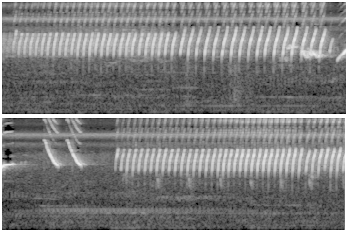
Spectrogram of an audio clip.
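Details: Canary in full song, used as a lure to set other birds singing: long, even, rapid pulsed trills broken midway by a few sharp sweeping whistles before the trill resumes.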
